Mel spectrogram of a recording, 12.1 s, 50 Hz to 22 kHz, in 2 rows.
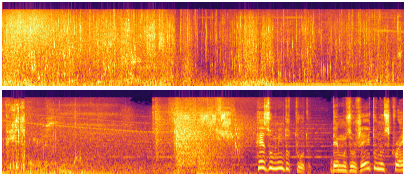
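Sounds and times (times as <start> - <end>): thick ooze pouring and spilling: 0.0 - 7.2
low droning music: 4.8 - 12.0.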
